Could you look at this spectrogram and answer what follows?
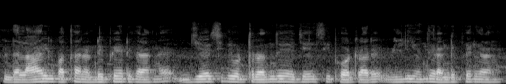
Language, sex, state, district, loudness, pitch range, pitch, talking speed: Tamil, male, Tamil Nadu, Namakkal, -17 LUFS, 115-130 Hz, 120 Hz, 190 wpm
